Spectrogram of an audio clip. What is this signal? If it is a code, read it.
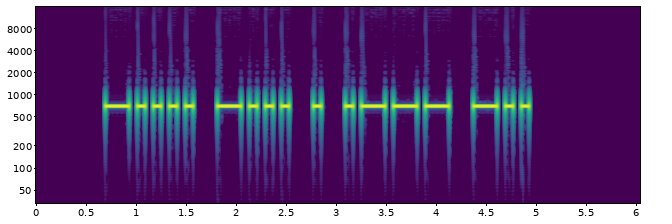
Morse code, heard as a keyed tone, about 15 wpm, 700 Hz. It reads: 6BEJD
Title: Five Challenging Letter-Number Combinations 15wpm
